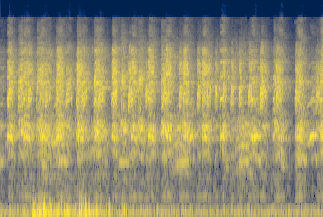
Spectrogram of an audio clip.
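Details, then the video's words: Loud, dense rasping cackles from free-range helmeted guineafowl searching for food, notes tumbling quickly and unevenly, with low thumping knocks near the start. "GUNea Fowl Saund and searching feed free range"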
